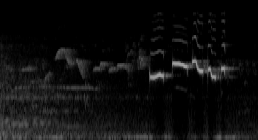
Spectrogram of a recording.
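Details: Magpie-robin morning song: soft, distant whistles at first, then a loud phrase of five or six pure, wavering whistled notes near the end.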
